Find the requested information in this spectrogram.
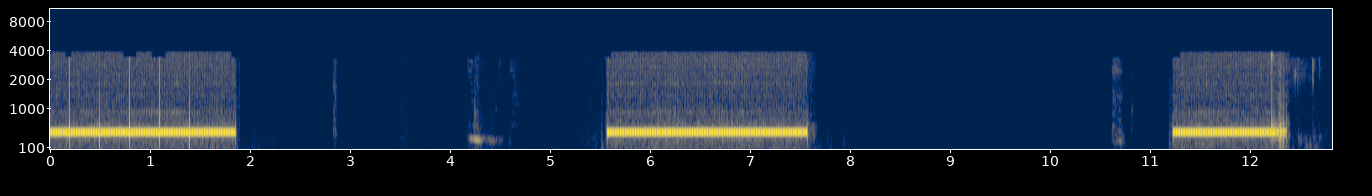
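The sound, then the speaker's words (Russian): Telephone ringback tone while a call to a company is transferred: three long, steady buzzing tones of about two seconds each, separated by silent gaps of several seconds, with a few faint clicks between them. “Секунду, я вас переведу на них.”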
